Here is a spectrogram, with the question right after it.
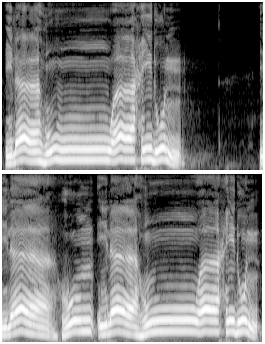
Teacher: Aslida ilahun vahidun. Endi mana tanvinni vovni ichiga kirgizib yuboramiz.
